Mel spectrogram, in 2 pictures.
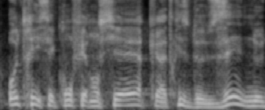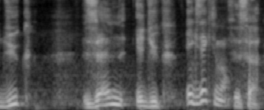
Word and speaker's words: Zeneduc: Vous êtes autrice et conférencière, créatrice de Zeneduc. Zen Educ. Exactement. C'est ça. Mais ça s'écrit Z-E-N-E-D-U-C.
